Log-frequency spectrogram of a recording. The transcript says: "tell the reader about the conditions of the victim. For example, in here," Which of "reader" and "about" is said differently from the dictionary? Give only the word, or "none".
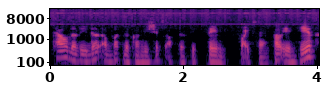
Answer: reader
